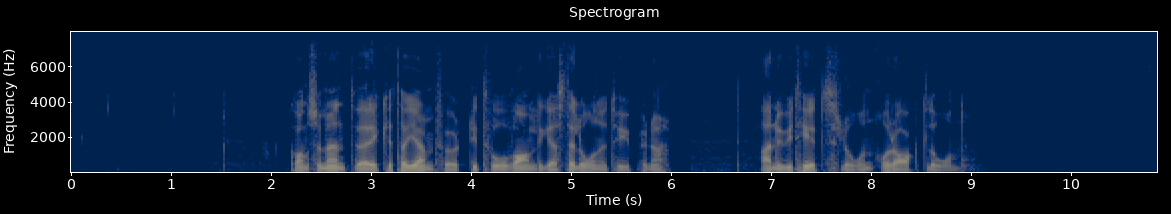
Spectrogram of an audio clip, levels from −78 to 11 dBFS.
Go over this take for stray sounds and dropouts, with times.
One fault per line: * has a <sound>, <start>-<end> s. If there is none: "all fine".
all fine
